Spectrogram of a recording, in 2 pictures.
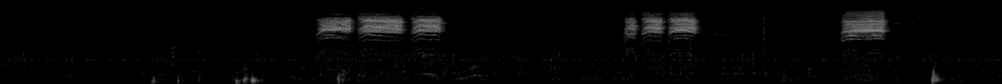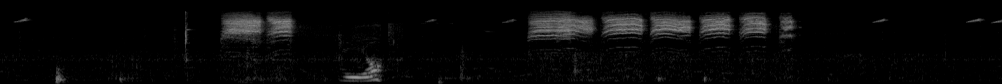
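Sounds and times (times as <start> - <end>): small bird high wavering calls: 3.2 - 4.6, 6.2 - 7.3, 8.4 - 9.2, 12.2 - 13.1, 14.2 - 19.0, 19.6 - 20.0.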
